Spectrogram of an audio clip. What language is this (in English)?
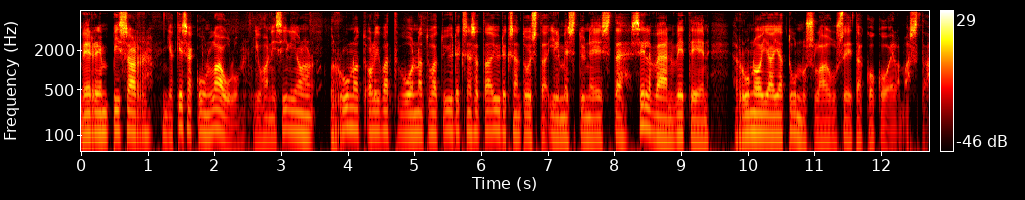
Finnish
